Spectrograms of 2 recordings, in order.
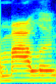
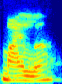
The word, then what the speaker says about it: Myla: there's any questions for Mala you can um am I saying your name correctly I feel like I'm saying it wrong yes it's Myla okay um formala or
